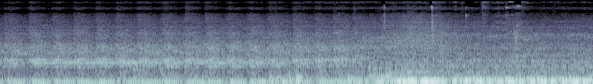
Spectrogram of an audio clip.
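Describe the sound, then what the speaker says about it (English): Farm engine turning over while its fuel pump loses prime, a close rhythmic cranking chug that grows louder and rougher toward the end without catching. "The fuel pump is losing prime, and it has to crank and crank and crank until it regains the prime"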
